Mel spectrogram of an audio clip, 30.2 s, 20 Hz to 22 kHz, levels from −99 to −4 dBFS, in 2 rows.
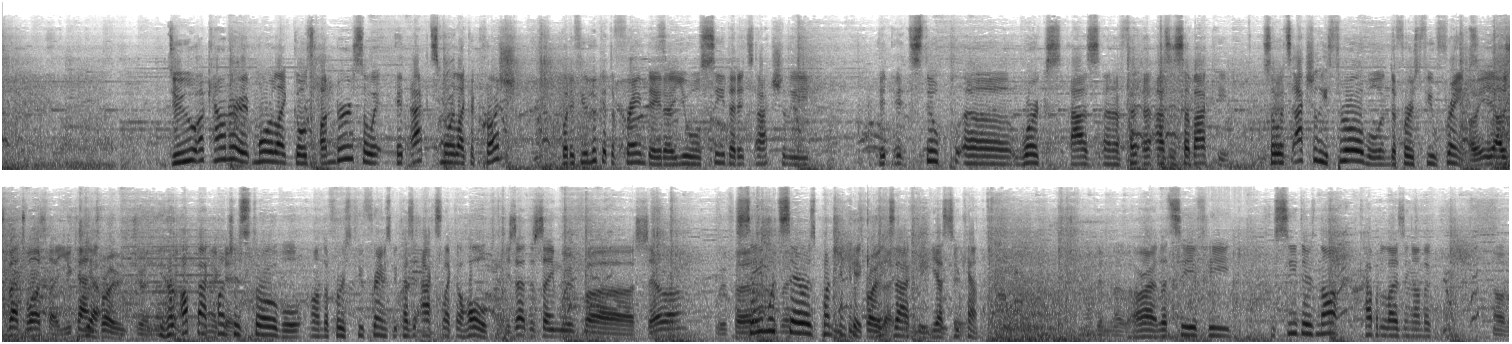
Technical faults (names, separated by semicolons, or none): unreliable data bit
